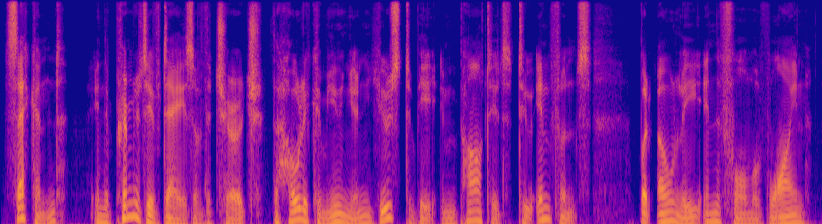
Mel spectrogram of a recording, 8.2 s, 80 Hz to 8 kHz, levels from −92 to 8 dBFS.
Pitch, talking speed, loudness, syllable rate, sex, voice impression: 95 Hz, 170 wpm, -24 LUFS, 4.9 syllables/s, male, very masculine, adult-like, slightly thick, cool, slightly wild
